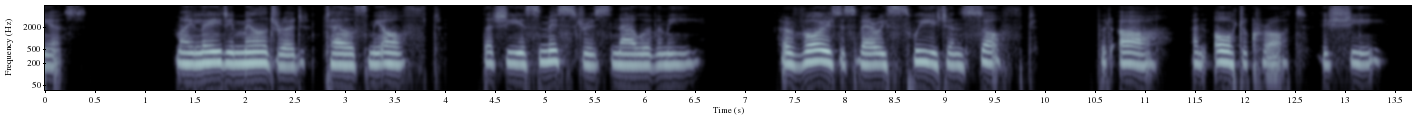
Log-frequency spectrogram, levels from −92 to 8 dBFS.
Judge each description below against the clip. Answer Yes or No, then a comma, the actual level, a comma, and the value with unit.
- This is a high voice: Yes, high, 195 Hz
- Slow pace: Yes, slow, 120 wpm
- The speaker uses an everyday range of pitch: No, narrow, 1.9 semitones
